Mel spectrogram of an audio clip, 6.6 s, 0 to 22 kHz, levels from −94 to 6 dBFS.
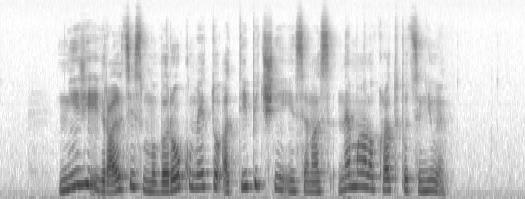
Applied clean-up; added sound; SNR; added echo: none; none; none; none.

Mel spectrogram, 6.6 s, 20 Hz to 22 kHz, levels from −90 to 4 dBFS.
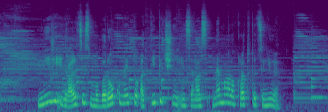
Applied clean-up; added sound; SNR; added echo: none; Plucked string instrument; 14 dB; none.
